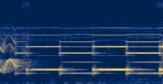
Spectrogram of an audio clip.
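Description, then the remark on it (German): A police siren wails in a two-tone pattern, alternating high and low pitches about every half second. It is loud and steady, with no talking over it. “Oh, ist das eine Sirene? Ei, ei, ei, das klingt nach Polizei.”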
